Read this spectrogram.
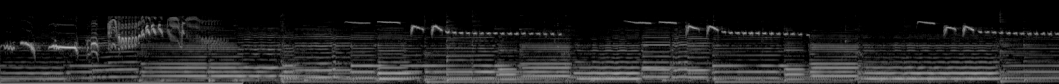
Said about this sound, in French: Les oiseaux, eux, commençaient leurs jolies chansons. Alors là, le bonhomme s'arrêtait de parler. Il écoutait leurs concert, et il était heureux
